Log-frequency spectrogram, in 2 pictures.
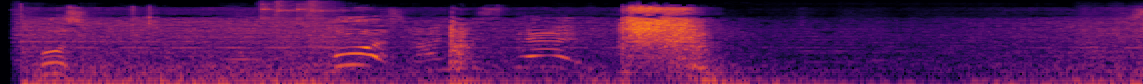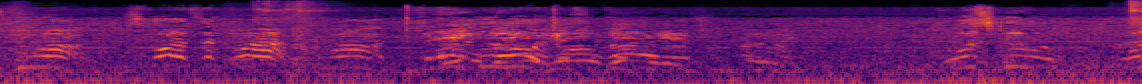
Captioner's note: fire & blast noise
